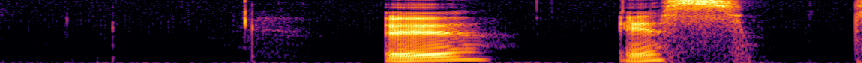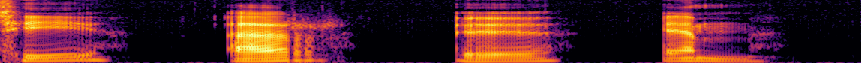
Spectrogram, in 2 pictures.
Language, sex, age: Swedish, male, 36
